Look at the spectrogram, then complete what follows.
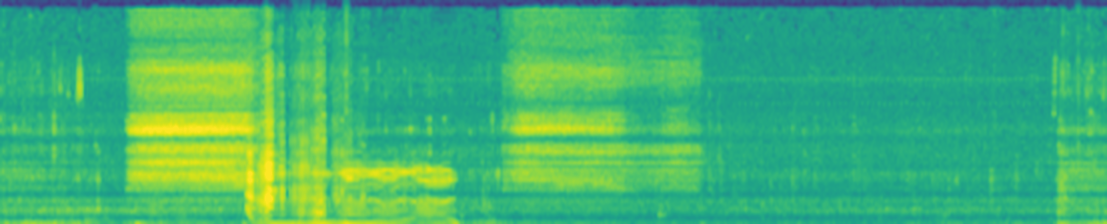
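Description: Scuba diver breathing through a regulator underwater, with two rushing hisses of breath and bubbles about three seconds apart. Between them comes a short muffled, wavering hum voiced through the mouthpiece.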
